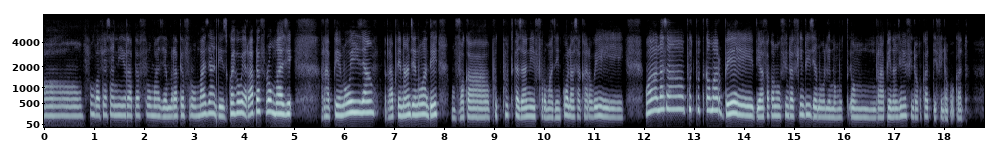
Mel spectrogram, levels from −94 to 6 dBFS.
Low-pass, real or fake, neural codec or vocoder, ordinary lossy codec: 7.2 kHz; fake; codec, 16 kHz in and 24 kHz out, 2.2 kbps, FireRedTTS-2 codec; none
